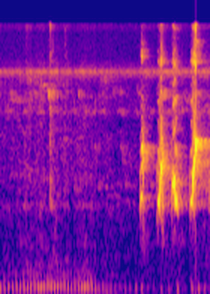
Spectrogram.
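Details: Bulbul used as a decoy, singing its varied 'double' song: after a low rattling buzz and a brief quiet, clear mellow whistled notes ring out in three quick bursts.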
